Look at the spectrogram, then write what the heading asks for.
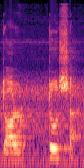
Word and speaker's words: Tortosa: That's a Spanish word. That is why the pronunciation is Tortosa.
